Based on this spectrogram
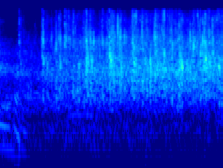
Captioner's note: applause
